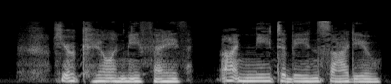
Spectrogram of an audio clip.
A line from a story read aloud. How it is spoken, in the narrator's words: he said through clenched teeth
